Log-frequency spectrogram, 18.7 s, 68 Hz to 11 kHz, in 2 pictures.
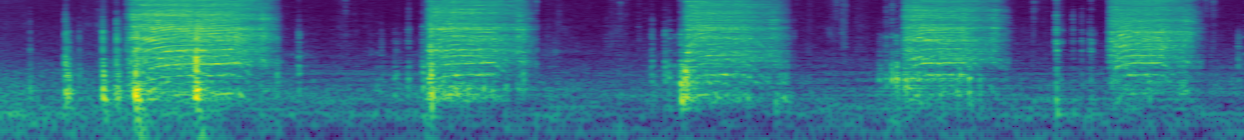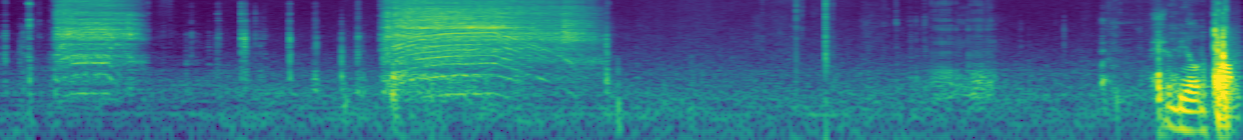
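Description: A power tool whirs in repeated short bursts, about eight of them, as Phillips head screws are backed out of the upper grille on a 2010-2013 Kia Forte Koup, close and clear with pauses between each screw.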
